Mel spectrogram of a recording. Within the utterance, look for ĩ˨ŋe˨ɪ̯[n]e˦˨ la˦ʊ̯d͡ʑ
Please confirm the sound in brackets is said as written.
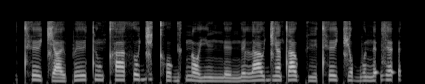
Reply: no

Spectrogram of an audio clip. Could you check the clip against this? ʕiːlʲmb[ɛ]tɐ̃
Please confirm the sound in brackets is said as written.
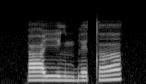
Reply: no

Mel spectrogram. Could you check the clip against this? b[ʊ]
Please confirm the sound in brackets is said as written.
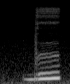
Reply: no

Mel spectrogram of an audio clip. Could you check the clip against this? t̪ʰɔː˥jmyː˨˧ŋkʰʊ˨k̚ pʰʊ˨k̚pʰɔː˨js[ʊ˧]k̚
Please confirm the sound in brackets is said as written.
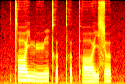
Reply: yes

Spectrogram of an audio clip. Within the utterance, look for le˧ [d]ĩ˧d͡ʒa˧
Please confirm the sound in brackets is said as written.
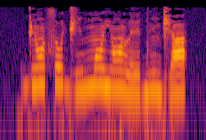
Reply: yes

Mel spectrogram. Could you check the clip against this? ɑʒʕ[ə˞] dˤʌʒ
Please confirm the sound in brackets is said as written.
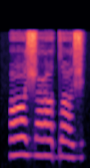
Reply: no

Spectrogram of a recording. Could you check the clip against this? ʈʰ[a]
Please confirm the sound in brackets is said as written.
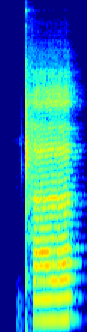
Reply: no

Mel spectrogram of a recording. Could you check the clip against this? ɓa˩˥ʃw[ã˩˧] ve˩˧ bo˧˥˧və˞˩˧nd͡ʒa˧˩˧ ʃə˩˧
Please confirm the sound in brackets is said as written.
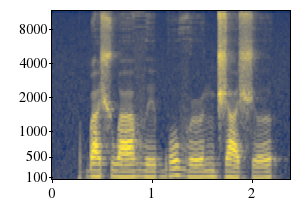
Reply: no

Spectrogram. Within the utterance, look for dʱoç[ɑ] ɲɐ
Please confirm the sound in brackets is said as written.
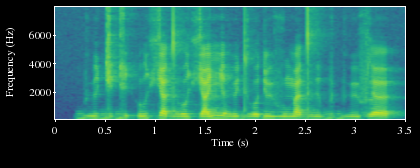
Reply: no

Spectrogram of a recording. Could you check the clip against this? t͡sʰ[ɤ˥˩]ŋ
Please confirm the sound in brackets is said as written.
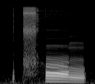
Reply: yes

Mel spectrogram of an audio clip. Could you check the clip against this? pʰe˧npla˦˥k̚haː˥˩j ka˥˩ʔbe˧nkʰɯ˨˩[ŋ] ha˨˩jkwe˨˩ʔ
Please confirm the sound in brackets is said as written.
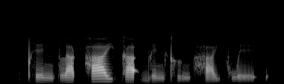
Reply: yes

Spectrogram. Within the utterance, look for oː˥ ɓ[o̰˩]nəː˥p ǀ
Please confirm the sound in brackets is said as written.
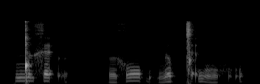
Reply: yes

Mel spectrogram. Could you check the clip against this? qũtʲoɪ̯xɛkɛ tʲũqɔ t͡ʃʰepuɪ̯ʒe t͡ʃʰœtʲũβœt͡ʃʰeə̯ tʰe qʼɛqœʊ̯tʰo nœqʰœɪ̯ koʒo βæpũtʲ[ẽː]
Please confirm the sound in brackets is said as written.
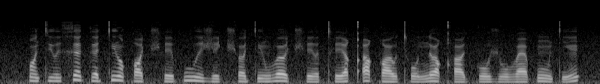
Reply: no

